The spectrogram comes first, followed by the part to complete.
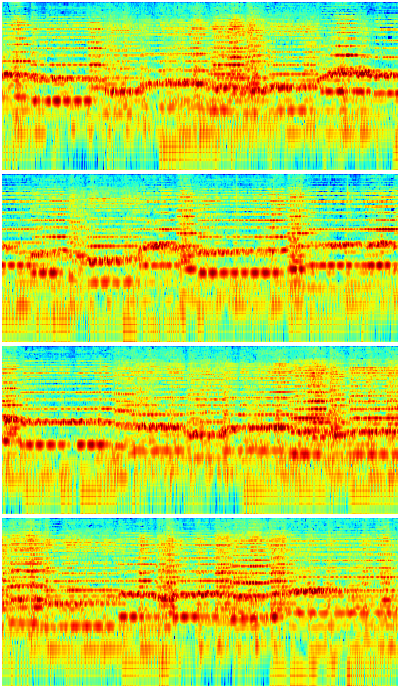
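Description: Musical saw playing a slow melody, its notes sliding into one another with a wide wavering vibrato, over steady sustained chords from button accordions.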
